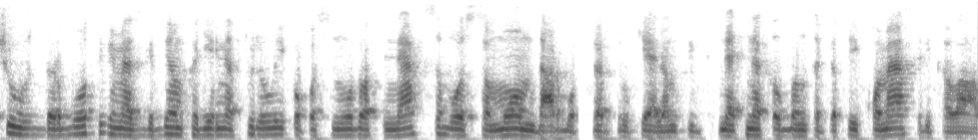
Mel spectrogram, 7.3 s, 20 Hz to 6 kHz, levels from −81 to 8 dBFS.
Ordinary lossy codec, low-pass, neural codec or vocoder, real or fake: Opus, 16 kbps; 5.4 kHz; none; real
